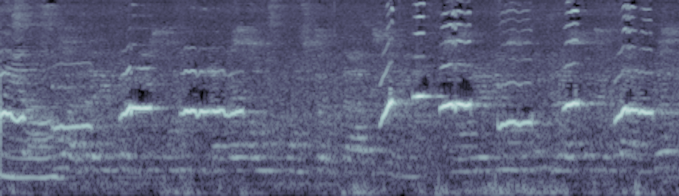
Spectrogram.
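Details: A male cockatiel whistles a learned tune, clear sliding notes near the melody of Happy Birthday, as someone sings Happy Birthday along with him.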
